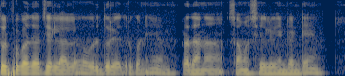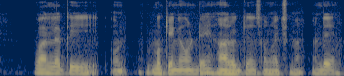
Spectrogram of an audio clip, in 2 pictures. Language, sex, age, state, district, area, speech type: Telugu, male, 60+, Andhra Pradesh, East Godavari, rural, spontaneous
